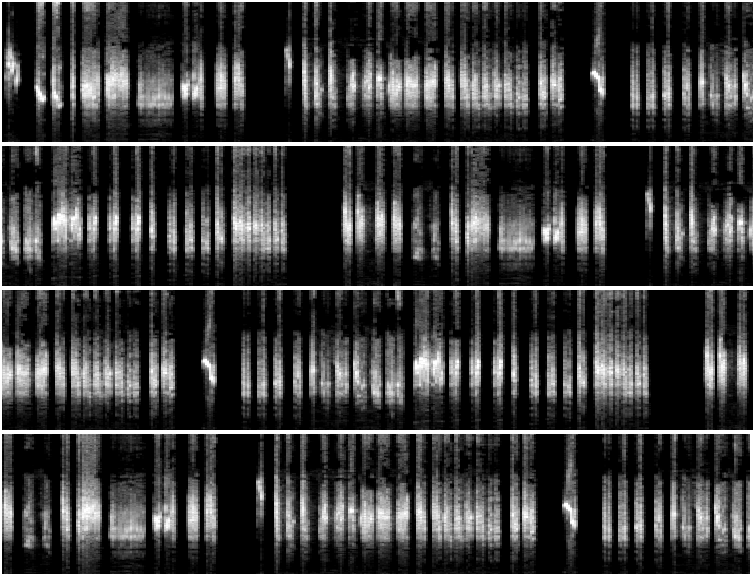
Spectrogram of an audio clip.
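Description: Recorded song of a small grassland songbird (the 'chim sẻ đồng'): phrases of rapid, dry, buzzy high-pitched notes a few seconds long, separated by brief breaks of dead silence, as in an edited, looped recording.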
